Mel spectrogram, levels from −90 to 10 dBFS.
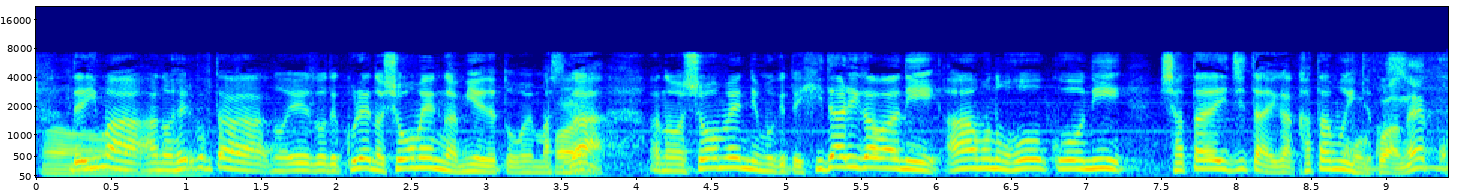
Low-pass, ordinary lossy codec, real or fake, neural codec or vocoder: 7.2 kHz; none; real; none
